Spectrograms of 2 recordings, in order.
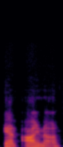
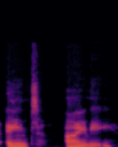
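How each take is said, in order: First: Said in the usual way. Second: "Aunt Inie" with "Aunt" like "ain't" and an ee ending; family pronunciation. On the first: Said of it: "usually turned into E's". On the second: Shown as a demonstration. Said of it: "actually, they called her".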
